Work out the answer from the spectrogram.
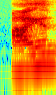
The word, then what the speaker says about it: iron: than x right Exile perfect and then iron iron is a silent uh iron iron okay okay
